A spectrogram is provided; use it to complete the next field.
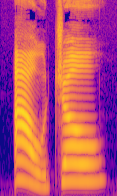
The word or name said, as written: aozhou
